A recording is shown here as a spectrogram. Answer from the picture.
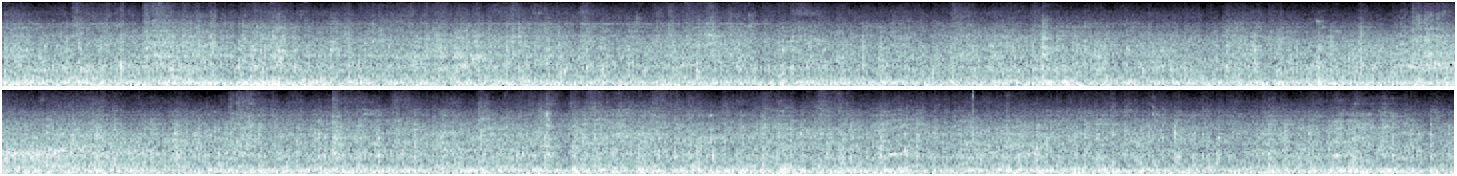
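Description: A freight train's cars rolling past, with the steady noise of steel wheels running on the rails.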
